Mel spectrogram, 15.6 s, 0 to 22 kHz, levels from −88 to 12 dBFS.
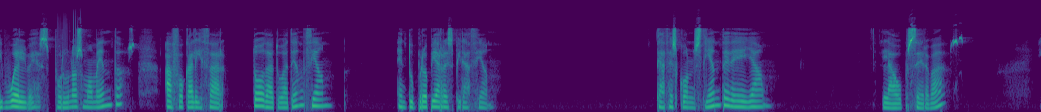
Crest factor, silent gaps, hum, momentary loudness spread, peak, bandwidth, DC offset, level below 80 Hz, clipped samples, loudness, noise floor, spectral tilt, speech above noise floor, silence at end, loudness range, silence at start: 22 dB; none; none; 14 LU; -8 dBFS; 11 kHz; under 0.1%; -68 dBFS; under 0.1%; -28 LUFS; -82 dBFS; -4 dB/octave; 55 dB; 1.2 s; 4 LU; 0 s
